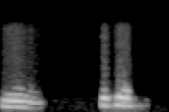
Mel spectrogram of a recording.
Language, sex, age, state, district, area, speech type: Odia, female, 45-60, Odisha, Sundergarh, rural, conversation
